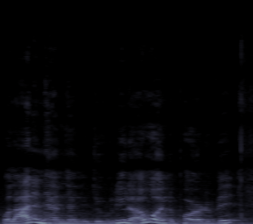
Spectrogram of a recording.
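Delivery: a fast, faux-innocent excuse; mock innocent denial. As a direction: imitate them playing dumb. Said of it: "they gonna act like they don't know".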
